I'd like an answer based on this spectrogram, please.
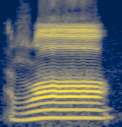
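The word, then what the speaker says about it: ر: নুন নুন নুন আচ্ছা এরপরে হচ্ছে 10 নাম্বার মাখরাজ জিহ্বার আগার পিঠ অর্থাৎ এই যে পিঠের মানে সামনের আগার মানে উপরের অংশ তার বরাবর উপরে তালুর সঙ্গে লাগবে র বলি র র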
